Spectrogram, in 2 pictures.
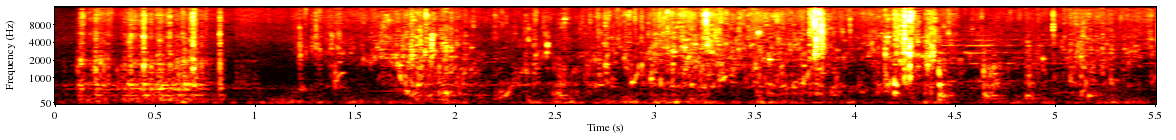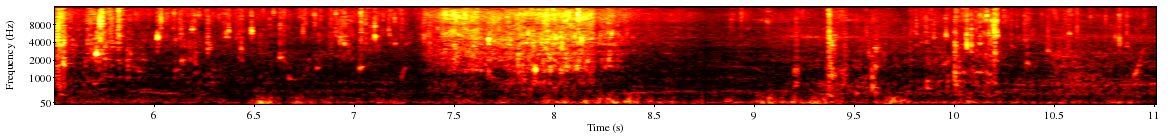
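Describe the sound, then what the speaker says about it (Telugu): Kitchen waste liquid poured onto potted plants, soft close trickling and dribbling with intermittent splashes and faint handling knocks, quiet and irregular. "ఇంకా లిక్విడ్ కూడా ఇచ్చేద్దాము, కిచెన్ వేస్ట్ లిక్విడ్."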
